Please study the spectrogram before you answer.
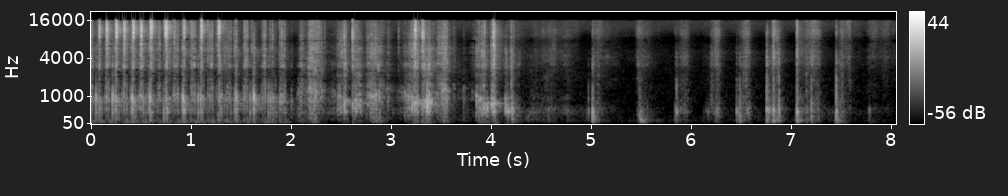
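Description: Fingers twist and tap the black plastic screw lid of a small cream-colored plastic jar. For the first two seconds, a dense, rapid run of dry, scratchy clicks comes from the twisting lid, followed by a few rougher scraping bursts. Then come a series of short, sharp, separate taps with quiet gaps between them.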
